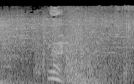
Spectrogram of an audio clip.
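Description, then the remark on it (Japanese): Glass shatters in a single sharp crash in a narrow stairwell, right after a sudden gust, with bright shards tinkling and ringing briefly before fading into a low background hiss. “予想通りかよ。突風の次はガラスか。”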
